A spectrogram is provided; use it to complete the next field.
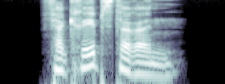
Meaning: inflection of verkrebst: 1. strong genitive masculine/neuter singular comparative degree 2. weak/mixed genitive/dative all-gender singular comparative degree
- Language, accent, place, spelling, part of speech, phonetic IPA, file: German, Germany, Berlin, verkrebsteren, adjective, [fɛɐ̯ˈkʁeːpstəʁən], De-verkrebsteren.ogg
